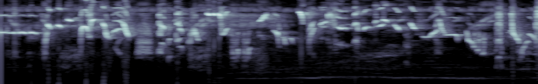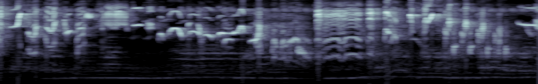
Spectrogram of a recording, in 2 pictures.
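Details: Oriental magpie-robin (kacer) in combative tarung ngobra singing meant to raise breeding drive before contests: long, relentless medley of high whistles, wavering trills, harsh rattles and buzzy notes over a steady low background hum.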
